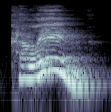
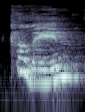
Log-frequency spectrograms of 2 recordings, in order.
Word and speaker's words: Culzean: You say, Culzean. That's right. Culzean, it's a castle.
